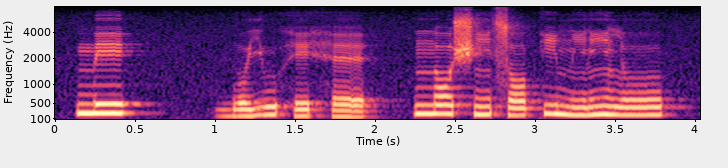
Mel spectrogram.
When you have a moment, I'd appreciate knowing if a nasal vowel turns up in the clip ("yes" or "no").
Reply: yes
